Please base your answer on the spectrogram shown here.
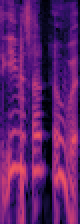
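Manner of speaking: very high squirrely voice. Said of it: "Okay, Squirrely".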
